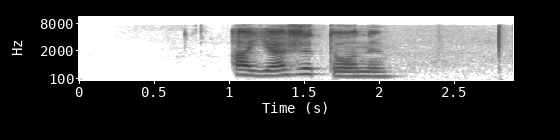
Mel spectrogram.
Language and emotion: Russian, neutral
